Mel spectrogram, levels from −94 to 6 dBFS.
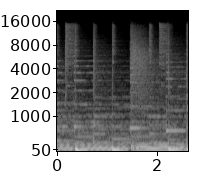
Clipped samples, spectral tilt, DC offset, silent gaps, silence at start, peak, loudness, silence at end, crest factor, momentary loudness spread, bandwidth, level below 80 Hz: under 0.1%; -5.5 dB/octave; under 0.1%; none; 0 s; -16 dBFS; -30 LUFS; 0 s; 12 dB; 4 LU; 15.5 kHz; -30 dBFS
